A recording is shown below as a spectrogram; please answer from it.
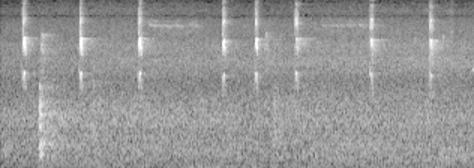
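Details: Young woodpecker in a tree hollow asking to be fed while the parents want it gone; sharp high calls spaced irregularly, under one per second, over a soft hiss.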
